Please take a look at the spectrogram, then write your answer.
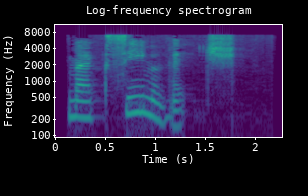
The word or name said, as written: Maksimovich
